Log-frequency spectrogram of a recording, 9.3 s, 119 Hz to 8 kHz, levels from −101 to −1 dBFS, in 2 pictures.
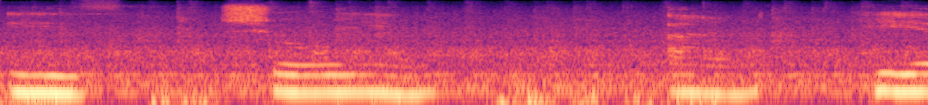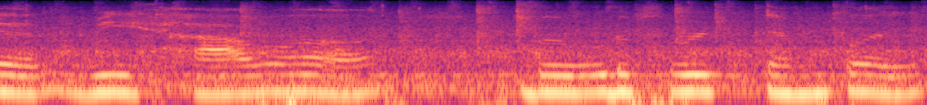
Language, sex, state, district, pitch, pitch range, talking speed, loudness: English, female, Andhra Pradesh, Sri Satya Sai, 200 Hz, 195-205 Hz, 60 wpm, -15 LUFS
